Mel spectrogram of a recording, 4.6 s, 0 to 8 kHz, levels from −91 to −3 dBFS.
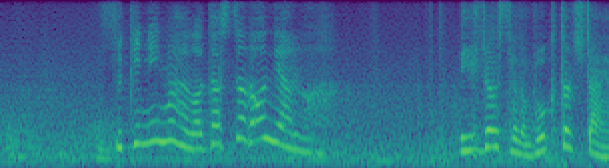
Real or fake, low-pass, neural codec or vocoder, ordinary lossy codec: fake; none; codec, 16 kHz, 0.5 kbps, FunCodec, trained on Chinese and English, 25 frames a second; none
